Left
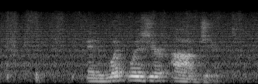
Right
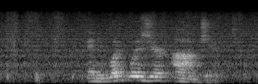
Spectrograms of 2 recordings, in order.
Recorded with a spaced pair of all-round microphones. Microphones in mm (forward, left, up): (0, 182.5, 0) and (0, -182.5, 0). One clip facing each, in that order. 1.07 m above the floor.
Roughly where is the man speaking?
Left.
